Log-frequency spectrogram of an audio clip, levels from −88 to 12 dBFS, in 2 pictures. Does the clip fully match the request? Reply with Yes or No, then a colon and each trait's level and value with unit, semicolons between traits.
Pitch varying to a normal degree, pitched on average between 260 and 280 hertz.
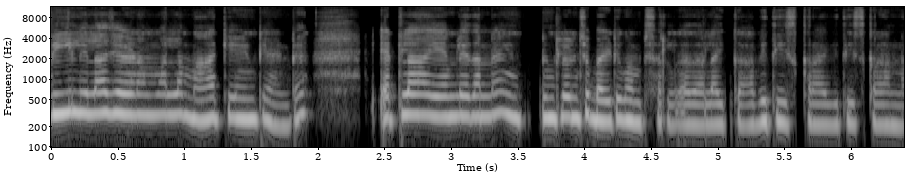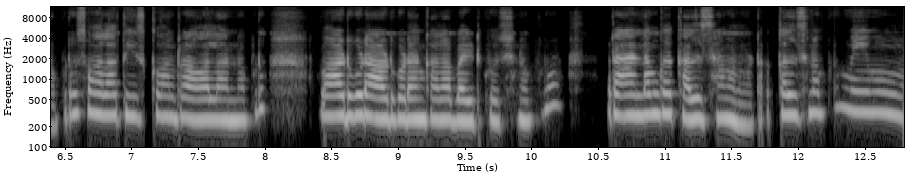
Yes: average, 3.3 semitones; very high, 265 Hz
